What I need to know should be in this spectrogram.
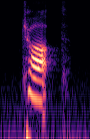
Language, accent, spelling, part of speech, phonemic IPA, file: English, General American, chopped, adjective / verb, /t͡ʃɑpt/, En-us-chopped.ogg
- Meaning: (adjective) 1. Cut or diced into small pieces 2. Ground, having been processed by grinding 3. Having a vehicle's height reduced by horizontal trimming of the roofline 4. High on drugs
